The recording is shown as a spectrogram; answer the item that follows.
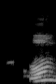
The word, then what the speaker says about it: ओम: 3 बार लंबी गहरी सांस लेकर के ओम का उच्चारण करेंगे। 90% ओ बोलेंगे, 10% माँ का उच्चारण करेंगे मुंह बंद करके।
